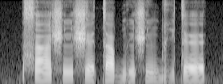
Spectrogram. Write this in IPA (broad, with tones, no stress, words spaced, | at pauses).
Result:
sã˧ ʃĩ˨ʃɛ˨ta˧ bĩ˨ʃĩ˧ bi˧tɛ˦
